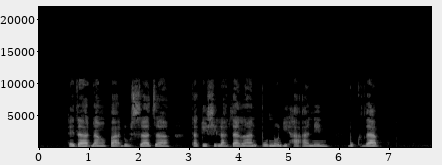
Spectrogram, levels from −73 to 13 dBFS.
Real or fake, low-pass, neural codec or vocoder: fake; 10.8 kHz; vocoder, 24 kHz, 100 mel bands, Vocos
